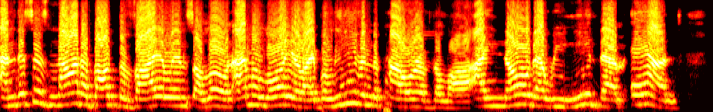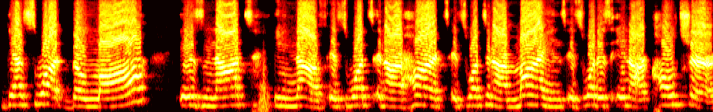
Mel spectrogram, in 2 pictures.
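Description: Against noticeable background noise, a woman speaks in a high pitch with very even loudness and fairly even intonation. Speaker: rally speaker, domestic violence advocate. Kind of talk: rally speech. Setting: outdoor protest rally with crowd. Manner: emotional, earnest, impassioned; fluent, direct appeal to crowd.

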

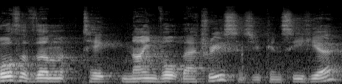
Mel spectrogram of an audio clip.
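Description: Speech comes at a fairly slow pace with audible room echo and light background noise. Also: man. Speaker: equipment trainer. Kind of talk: tutorial. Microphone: lapel.

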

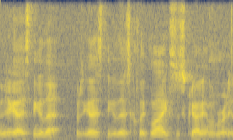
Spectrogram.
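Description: Faint background noise under a man talking. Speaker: reaction video host. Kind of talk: casual vlog chat. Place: home room. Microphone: webcam.

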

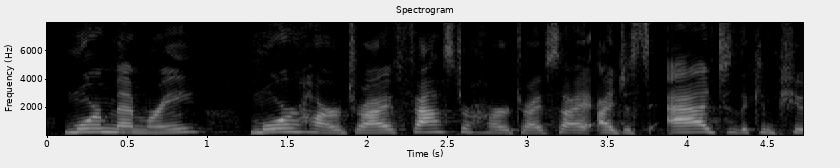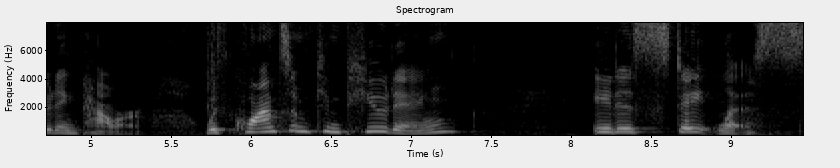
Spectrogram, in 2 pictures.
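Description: A woman speaks in a high voice with ordinary pitch variation and a fairly slow pace. The background is quiet. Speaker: keynote speaker. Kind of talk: keynote speech. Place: stage. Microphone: lapel.

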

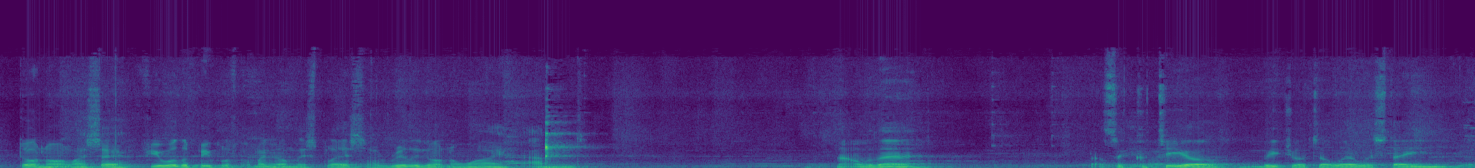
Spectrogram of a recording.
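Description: Over noticeable background noise, a man speaks in a monotone, flat way with long, frequent pauses. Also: fairly low pitch for a man, moderate pace. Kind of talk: casual vlog chat. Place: cafe. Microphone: phone near.

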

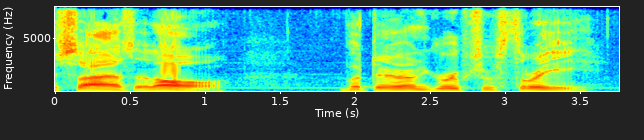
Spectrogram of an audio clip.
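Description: At a very slow pace, a man with a Southern US accent speaks at a medium pitch with lively intonation. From US South. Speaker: World War II veteran. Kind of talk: interview. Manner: halting. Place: studio. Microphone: lapel.

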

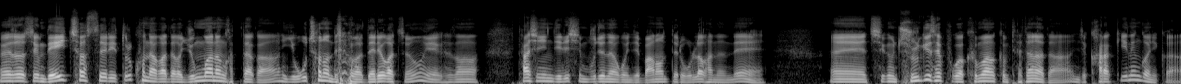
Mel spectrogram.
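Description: A man's medium-pitched voice with lively intonation and a fairly quick pace, dry and close with no echo. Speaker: stock market commentator. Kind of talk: market news commentary. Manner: filler-heavy, frequent 'ye' interjections; animated, laughing.

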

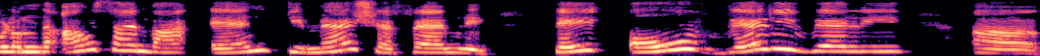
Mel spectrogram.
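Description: Over a quiet background, a woman speaks very slowly at a high pitch with lively intonation. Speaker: nonprofit outreach director. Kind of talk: public testimony. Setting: video call. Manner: halting, many fillers. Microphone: headset.

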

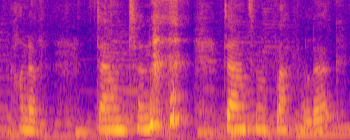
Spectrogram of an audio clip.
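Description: At a fairly slow pace, a woman talks over clear background music. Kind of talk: product demonstration to camera. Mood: friendly, light. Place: studio.

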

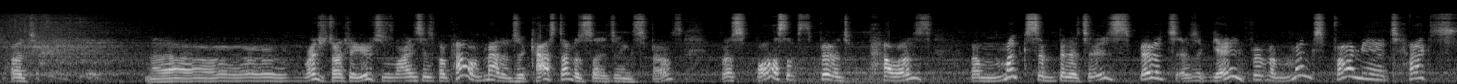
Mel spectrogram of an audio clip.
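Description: In a put-on character voice, the speaker goes at a fairly slow pace with lively intonation over clear background noise. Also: man, high pitch for a man. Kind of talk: comic overacting. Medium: game stream. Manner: theatrical, boastful.

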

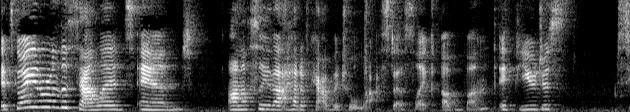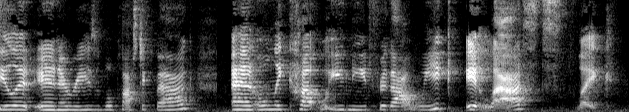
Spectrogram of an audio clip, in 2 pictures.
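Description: A woman talks with a high pitch and ordinary pitch variation. There is audible room echo and light background noise. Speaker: home cook vlogger. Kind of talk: casual vlog chat. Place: kitchen. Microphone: camera far.

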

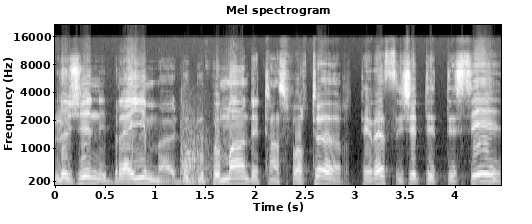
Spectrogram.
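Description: A man's medium-pitched voice with vocal fry, lively intonation and a fairly slow pace

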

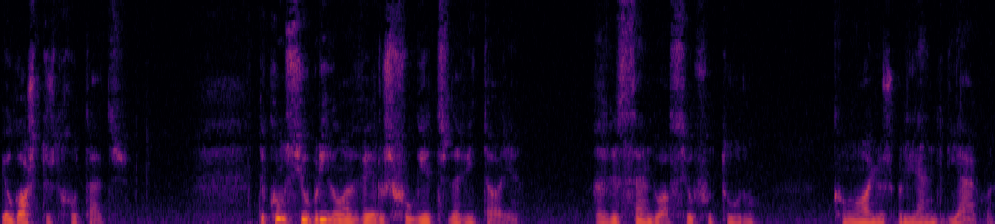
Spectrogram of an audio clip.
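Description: Very deep and low, a man's voice moves at a moderate pace with ordinary pitch variation and long, frequent pauses over light background noise. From Portugal. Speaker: poet. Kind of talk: poetry reading. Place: home room. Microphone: phone near.

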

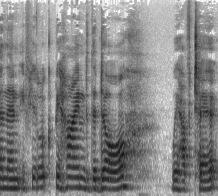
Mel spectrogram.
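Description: In a room with audible echo, a woman speaks at a fairly slow pace and fairly low pitch, her intonation fairly even.

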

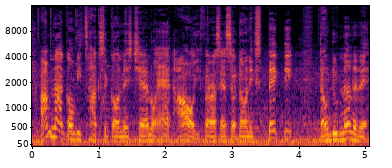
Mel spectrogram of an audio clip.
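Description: Over music in the background, a man talks at a fairly quick pace with ordinary pitch variation. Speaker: truck driver vlogger. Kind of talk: casual vlog chat. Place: car. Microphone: phone near.

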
